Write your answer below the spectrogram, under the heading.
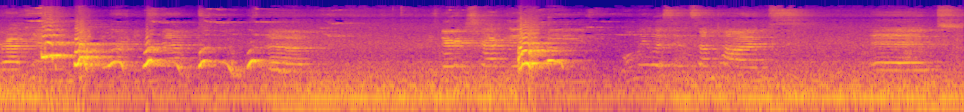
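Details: One-year-old German Shepherd at dog training in Georgia, giving a series of high, pitch-bending whining yelps in short bursts, some falling and some rising, with a person talking and a steady low hum behind.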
